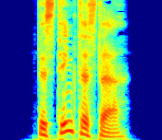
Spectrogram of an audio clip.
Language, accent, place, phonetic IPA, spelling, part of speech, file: German, Germany, Berlin, [dɪsˈtɪŋktəstɐ], distinktester, adjective, De-distinktester.ogg
- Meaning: inflection of distinkt: 1. strong/mixed nominative masculine singular superlative degree 2. strong genitive/dative feminine singular superlative degree 3. strong genitive plural superlative degree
